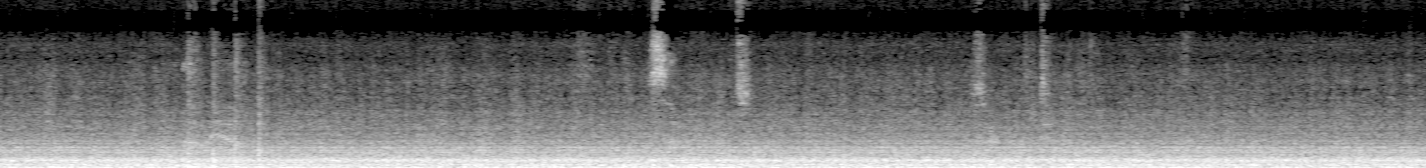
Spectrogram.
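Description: A woman talks quietly and calmly close by.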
